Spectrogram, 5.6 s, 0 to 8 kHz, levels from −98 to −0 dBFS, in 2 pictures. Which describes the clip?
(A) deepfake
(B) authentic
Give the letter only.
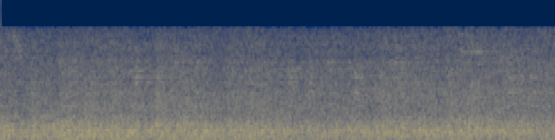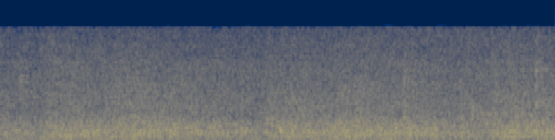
B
